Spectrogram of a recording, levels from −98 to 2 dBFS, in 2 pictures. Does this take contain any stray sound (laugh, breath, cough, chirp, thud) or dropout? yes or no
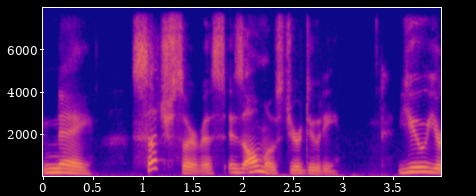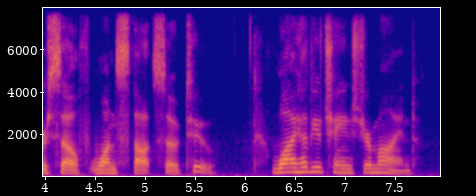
no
